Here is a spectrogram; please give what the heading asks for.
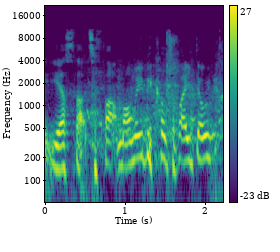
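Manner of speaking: sheepish laughing retelling; embarrassed laughing. Real, not acted. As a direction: laugh at your own mortification. Mortified in the barber's.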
